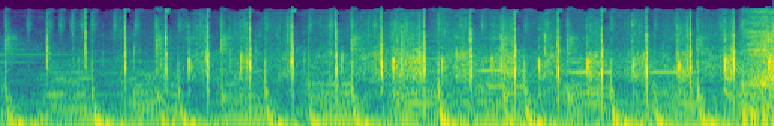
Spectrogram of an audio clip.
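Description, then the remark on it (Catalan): Scattered, uneven handclaps, a thin patter of applause that never swells into cheering, steady at a moderate level throughout, from about twenty heads of state at the official signing of Donald Trump's new Board of Peace for Gaza in Davos. “Bé, són uns aplaudiments. No hi ha gaire entusiasme en aquests aplaudiments.”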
